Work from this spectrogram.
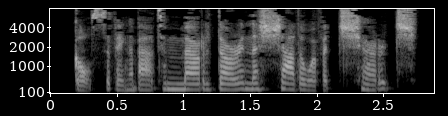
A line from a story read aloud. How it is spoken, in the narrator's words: she muttered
